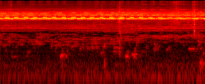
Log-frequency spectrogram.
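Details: After rainfall, crickets trill steadily in a high, shimmering band, a continuous chorus with no breaks.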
